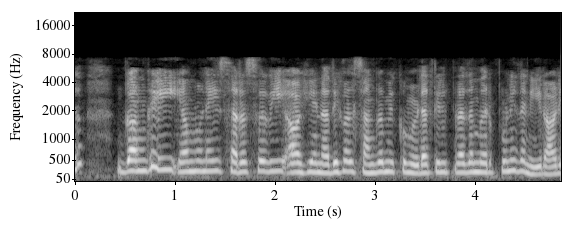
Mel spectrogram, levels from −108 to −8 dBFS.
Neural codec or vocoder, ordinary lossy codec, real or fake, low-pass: codec, 16 kHz, 8 kbps, FreqCodec, smaller model; AAC, 48 kbps; fake; 7.2 kHz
